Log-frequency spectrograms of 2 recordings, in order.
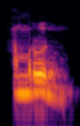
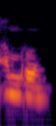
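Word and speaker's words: عمرو: Amrun. Makanya Amrun ada waw tapi tidak ada secara tulisan ada tapi tidak ada secara bacaan, kebalikannya. Ya, makanya Amrun yang mau kalau secara bacaan ya wawnya seakan-akan tidak ada.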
